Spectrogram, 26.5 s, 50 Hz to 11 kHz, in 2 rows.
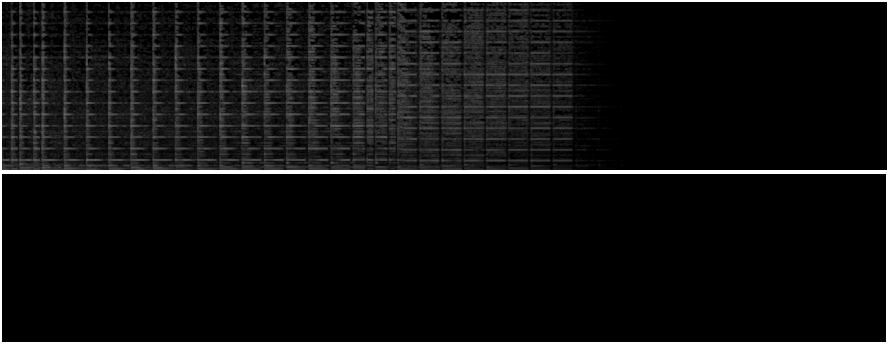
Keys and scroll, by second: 2.2-3.0 typing, 4.6 1, 5.7 0, 8.3-9.5 typing, 11.1-12.0 typing, 15.8-17.0 typing.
